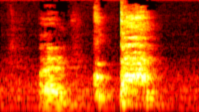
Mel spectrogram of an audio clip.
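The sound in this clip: A person with a constricted throat clears their throat and coughs in three short, rough, breathy bursts. The last burst is the loudest.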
